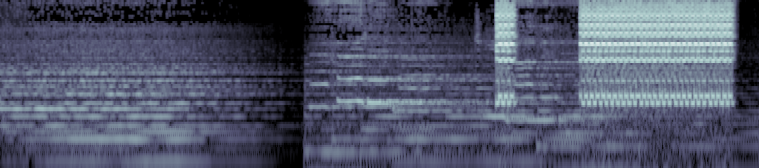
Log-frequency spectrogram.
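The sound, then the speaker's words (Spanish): Electronic ringtone signalling an incoming call, heard after a sustained musical passage fades out: a loud melodic run of synthetic tones with bright, high-pitched bursts near the end, and no voices. “Bueno, Violeta, pues tenemos la primera llamada de la noche.”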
